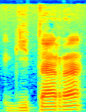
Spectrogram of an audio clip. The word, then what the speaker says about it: guitarra: But in the other case, like guitarra and guerra, we don't pronounce U. It's not guitarra, it's not guerra. It's guitarra and it's guerra.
